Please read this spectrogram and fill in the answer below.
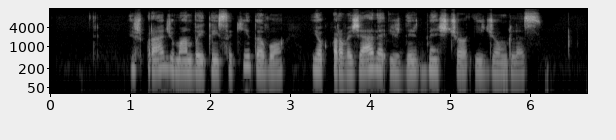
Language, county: Lithuanian, Vilnius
